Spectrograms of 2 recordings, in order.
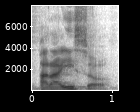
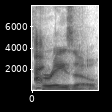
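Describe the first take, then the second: First: The name is said with a Latina accent. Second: The name is said with a New Jersey accent. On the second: "if you're from New Jersey, it's Paraiso"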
